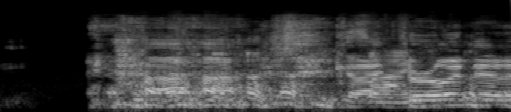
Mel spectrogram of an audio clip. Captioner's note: laughter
